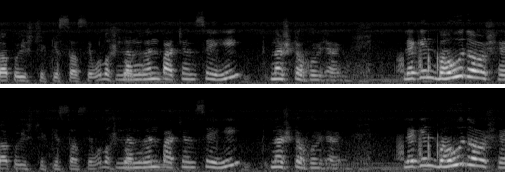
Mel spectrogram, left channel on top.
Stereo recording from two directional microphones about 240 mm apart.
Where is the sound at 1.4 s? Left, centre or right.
Left.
